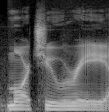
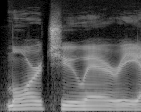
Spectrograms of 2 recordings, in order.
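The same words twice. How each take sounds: First: Mortuary squeezed into three beats; slow mortuary with no "air" syllable. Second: Mortuary in four slow syllables. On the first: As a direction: say mortuary as mor-choo-ree. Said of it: "Mortuary is a three-syllable word". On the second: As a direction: say mortuary as mor-chu-air-ee. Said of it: "it's four for me". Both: Shown as a demonstration.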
